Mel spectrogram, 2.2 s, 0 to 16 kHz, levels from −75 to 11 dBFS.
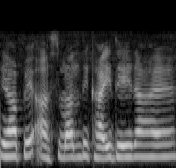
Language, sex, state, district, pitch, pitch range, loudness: Hindi, female, Goa, North and South Goa, 265 Hz, 255-275 Hz, -14 LUFS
